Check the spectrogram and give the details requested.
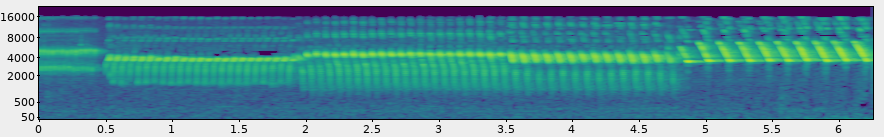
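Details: Male canary pair in mating-call song: a steady whistled note, then a long rolling trill that steps upward in pitch, ending in rapid repeated sweeping chirps.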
